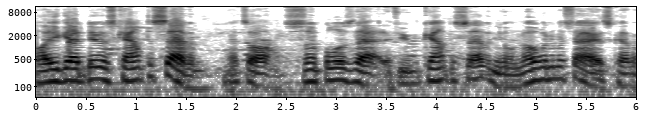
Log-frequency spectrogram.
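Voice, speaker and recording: Over noticeable background noise, a man with a Southern US accent speaks fairly high, with lively intonation. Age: 60s. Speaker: vlogger. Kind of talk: casual monologue. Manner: halting.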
